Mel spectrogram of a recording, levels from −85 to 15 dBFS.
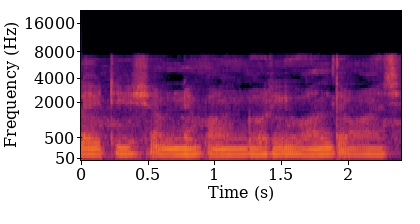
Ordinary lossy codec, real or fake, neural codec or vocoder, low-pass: none; real; none; 7.2 kHz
